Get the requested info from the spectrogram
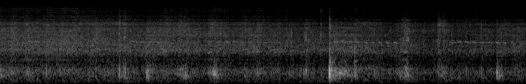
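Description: Mustard paste and onions frying in oil in a steel kadai, sizzling steadily, with a scatter of sharp utensil clicks against the pan and bowl. The loudest click comes about three seconds in.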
